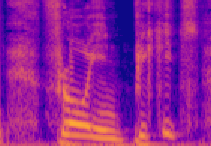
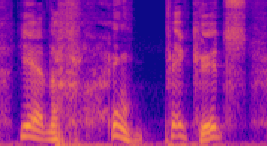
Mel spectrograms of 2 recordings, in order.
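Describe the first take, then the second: First: Birmingham accent. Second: Said in the usual way. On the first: Shown as a demonstration. Radio DJ repeating the band name in a Birmingham accent. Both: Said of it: "my Birmingham accent came out there a bit".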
